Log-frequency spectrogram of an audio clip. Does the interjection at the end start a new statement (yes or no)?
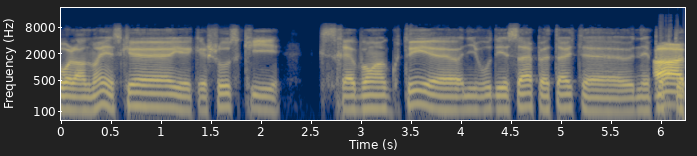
yes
